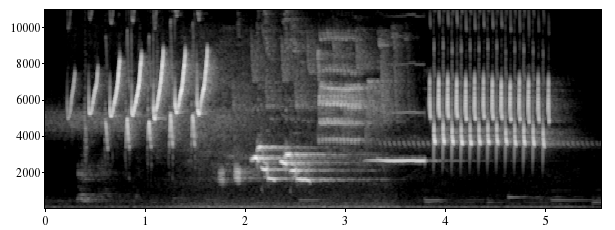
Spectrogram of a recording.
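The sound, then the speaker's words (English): A songbird sings a lively, varied phrase: a quick series of bright upslurred chirps, a descending warble, then a fast, even trill of rapid notes, clear with no voices; one of the songbirds migrating north from Central and South America. “Birds, huh?”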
